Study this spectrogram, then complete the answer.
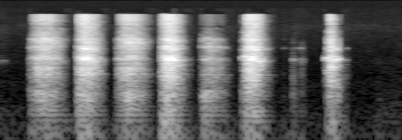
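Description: Rhythmic forceful breaths during a Kundalini yoga exercise: about seven sharp, close exhalations at a steady pace, each a short breathy burst with quiet gaps between.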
